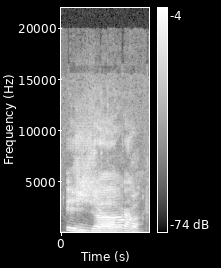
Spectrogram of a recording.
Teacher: تو ایاک نعبد، لفظ ایاک، یہاں پہ یا کے آگے الف مدہ ہے، اس کو ہم ڈبل کر کے پڑھیں گے، کا اس کو ہم شارٹ میں پڑھیں گے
